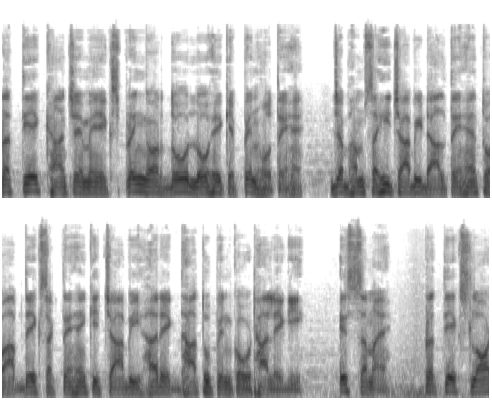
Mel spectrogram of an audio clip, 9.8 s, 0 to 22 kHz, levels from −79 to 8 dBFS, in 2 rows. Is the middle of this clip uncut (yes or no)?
yes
